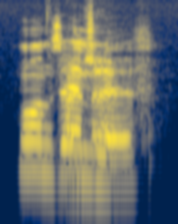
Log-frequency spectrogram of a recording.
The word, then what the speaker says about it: Måns Zelmerlöw: Måns Zelmerlöw. Måns Zelmerlöw.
